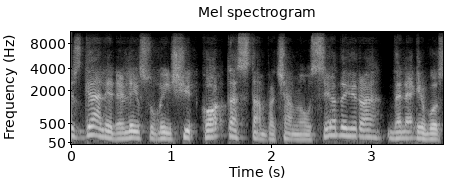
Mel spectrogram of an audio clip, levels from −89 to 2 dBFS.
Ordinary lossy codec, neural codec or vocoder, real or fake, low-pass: Opus, 16 kbps; codec, 16 kHz in and 24 kHz out, 0.8 kbps, FocalCodec, streaming, 65536 codes; fake; 9.9 kHz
